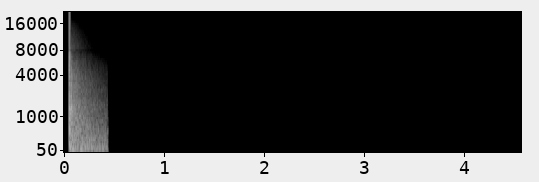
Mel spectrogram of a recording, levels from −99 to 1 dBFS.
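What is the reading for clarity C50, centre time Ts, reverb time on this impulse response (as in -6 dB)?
7.0 dB, 28 ms, no single decay rate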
